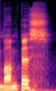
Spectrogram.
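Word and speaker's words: Bumpass: Virginia has Bump Ass. Hey, Matt Damon. I feel like I've been through there. Bump I Ass. don't, It's I don't apparently- really want bump ass. According to this, it's pronounced Bumpus.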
